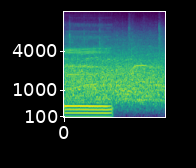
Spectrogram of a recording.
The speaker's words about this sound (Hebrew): תן כפיים, תהיה בן אדם, תן כפיים.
